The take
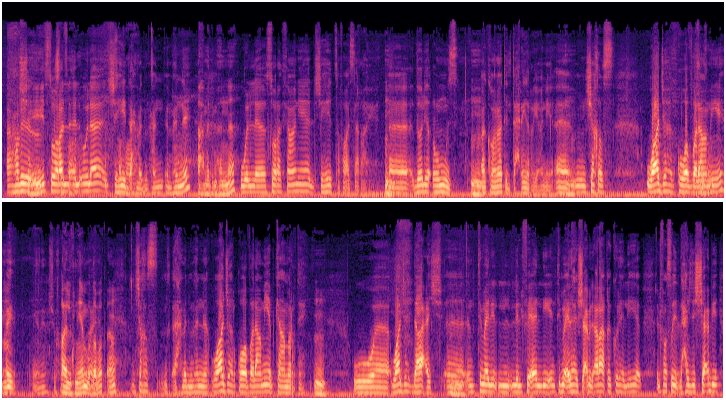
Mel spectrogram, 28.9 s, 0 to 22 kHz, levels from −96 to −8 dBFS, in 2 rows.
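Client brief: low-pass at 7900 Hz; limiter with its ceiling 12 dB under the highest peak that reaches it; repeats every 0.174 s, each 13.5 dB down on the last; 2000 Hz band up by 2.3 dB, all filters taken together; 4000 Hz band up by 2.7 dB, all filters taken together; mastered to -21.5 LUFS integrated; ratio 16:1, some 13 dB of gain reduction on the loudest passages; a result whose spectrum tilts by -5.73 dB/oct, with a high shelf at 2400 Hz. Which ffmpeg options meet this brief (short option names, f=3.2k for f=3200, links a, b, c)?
-af "lowpass=7.9k,equalizer=f=2k:t=o:g=4.5,highshelf=f=2.4k:g=-7.5,equalizer=f=4k:t=o:g=9,acompressor=threshold=-22dB:ratio=16,alimiter=limit=-21.5dB:level=0:latency=1,aecho=1:1:174|348:0.211|0.0444,volume=9.5dB"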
